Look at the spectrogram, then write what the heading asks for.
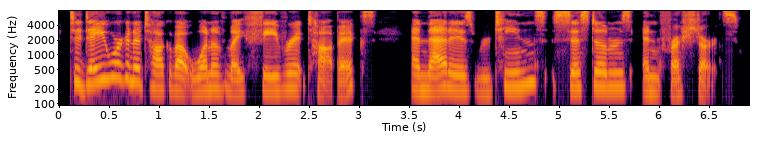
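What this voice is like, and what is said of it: Slightly raspy voice. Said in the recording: “My voice is still a bit raspy as I'm getting over a cold”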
